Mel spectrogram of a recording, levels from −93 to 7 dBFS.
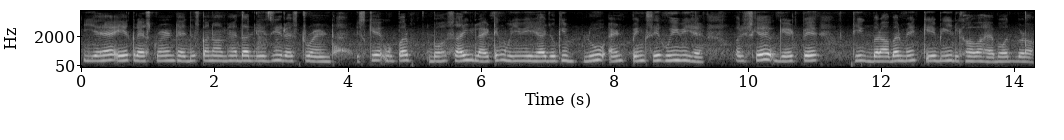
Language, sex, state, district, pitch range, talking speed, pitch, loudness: Hindi, male, Bihar, Bhagalpur, 225-245 Hz, 165 wpm, 235 Hz, -24 LUFS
